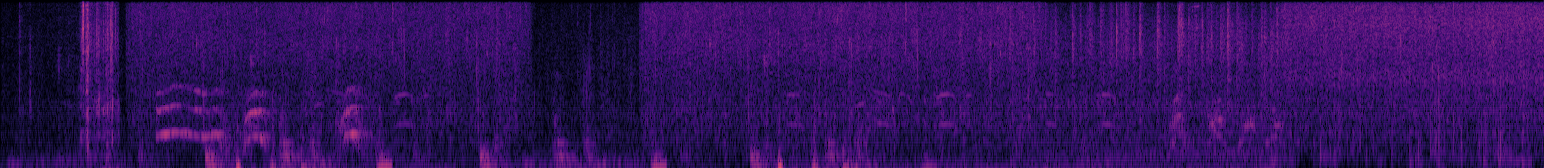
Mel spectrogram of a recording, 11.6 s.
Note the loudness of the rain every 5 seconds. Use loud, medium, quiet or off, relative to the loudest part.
medium, loud, loud.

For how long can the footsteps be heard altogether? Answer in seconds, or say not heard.
7 s.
